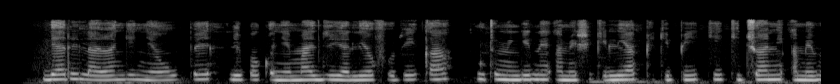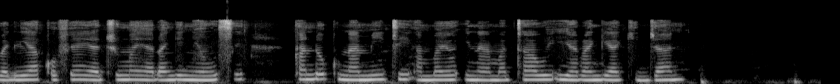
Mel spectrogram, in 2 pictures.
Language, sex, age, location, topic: Swahili, female, 18-24, Kisii, health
